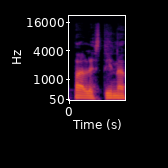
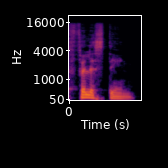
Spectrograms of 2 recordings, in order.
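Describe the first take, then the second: First: The word begins with a P sound. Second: The word begins with an F sound. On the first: "no dicen Palestina con P" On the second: "Con la F"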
